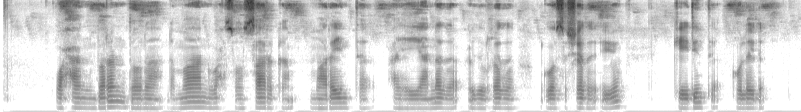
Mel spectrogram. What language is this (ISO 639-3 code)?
som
